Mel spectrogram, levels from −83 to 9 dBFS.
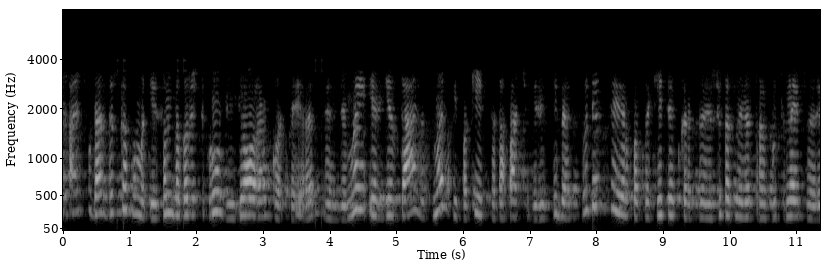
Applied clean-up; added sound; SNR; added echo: neural mask model DeepFilterNet 3.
